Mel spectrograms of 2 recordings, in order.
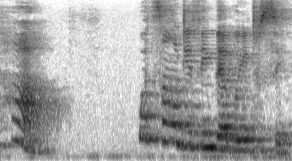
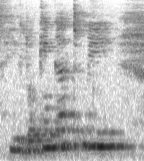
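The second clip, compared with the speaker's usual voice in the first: usual speaking voice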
